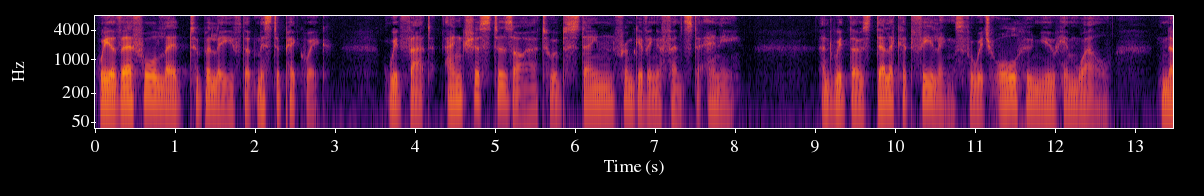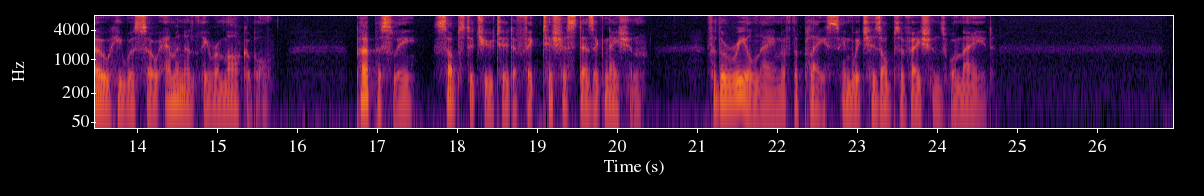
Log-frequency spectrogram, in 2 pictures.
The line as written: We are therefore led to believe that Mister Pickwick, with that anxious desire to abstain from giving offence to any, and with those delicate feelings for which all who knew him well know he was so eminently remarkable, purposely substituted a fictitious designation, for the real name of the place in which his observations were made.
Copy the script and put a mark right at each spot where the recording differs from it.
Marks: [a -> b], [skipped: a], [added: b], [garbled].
We are therefore led to believe that Mister Pickwick, with that anxious desire to abstain from giving offence to any, and with those delicate feelings for which all who knew him well know he was so eminently remarkable, purposely substituted a fictitious designation, for the real name of the place in which his observations were made.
